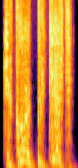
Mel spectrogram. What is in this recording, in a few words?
Surprised Eximus Corpus Crewman; Warframe; Battle Barks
